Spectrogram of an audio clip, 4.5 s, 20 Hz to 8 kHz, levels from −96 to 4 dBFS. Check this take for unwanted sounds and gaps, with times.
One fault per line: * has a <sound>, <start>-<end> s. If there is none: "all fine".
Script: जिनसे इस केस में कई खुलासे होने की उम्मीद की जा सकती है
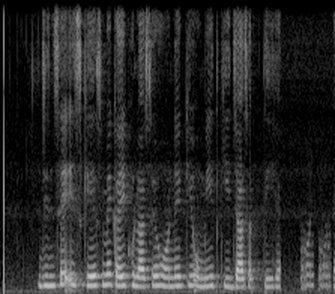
* has a laugh, 4.0-4.4 s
